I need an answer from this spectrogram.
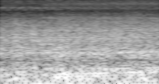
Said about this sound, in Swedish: Hej lastbilen.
